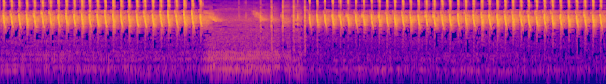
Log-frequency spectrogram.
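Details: A bar-winged prinia sings a long run of rapid, high, evenly spaced chirps, breaks off for about a second amid faint rustling, then resumes the same quick repetitive pattern.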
